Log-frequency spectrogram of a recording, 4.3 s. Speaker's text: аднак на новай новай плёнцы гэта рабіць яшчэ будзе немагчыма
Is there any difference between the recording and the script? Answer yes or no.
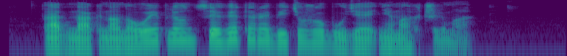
yes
